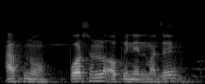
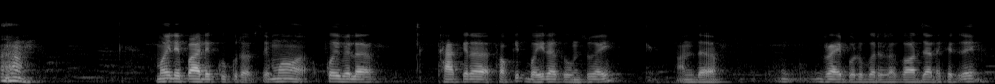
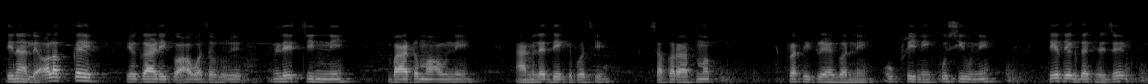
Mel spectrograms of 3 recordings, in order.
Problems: constant background noise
